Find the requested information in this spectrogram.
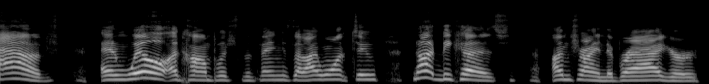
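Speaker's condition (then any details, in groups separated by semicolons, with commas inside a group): Cerebral palsy; limited mobility, legs; age 28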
